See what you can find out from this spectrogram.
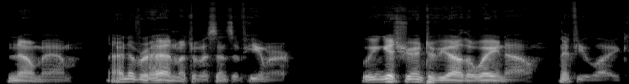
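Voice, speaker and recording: A man playing a gruff, humorless wolf-man detective in a comic dub, curt, stern and deadpan. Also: low voice, a little fast, no echo, clean studio sound. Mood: deadpan challenge. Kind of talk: comic dub character acting.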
